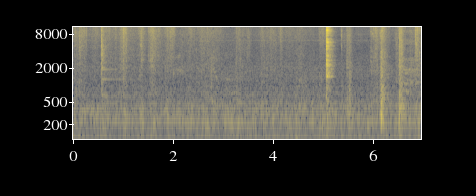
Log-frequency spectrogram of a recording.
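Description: Kitchen clatter of a spoon and dishes: a few sharp clinks and knocks, the loudest about five seconds in, with two more near the end.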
